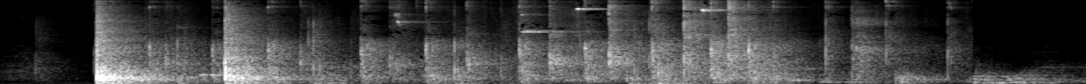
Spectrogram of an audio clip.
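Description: Table tennis ball being hit back and forth in a fast rally, a quick string of sharp ball clicks off the rackets and the table. It starts with a loud hit about a second in and goes on until near the end.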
